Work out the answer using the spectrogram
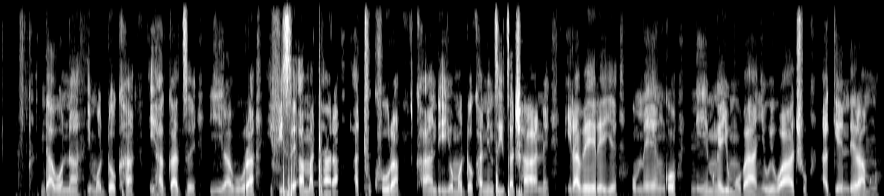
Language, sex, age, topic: Rundi, male, 18-24, education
